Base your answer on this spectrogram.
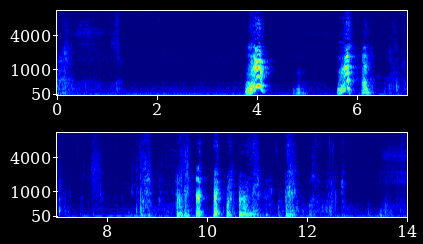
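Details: Basset hounds, three dogs, play-fighting in a morning game of bitey face; a few sharp barks spaced seconds apart, then a rapid cluster of short barks and growly grunts near the end.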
